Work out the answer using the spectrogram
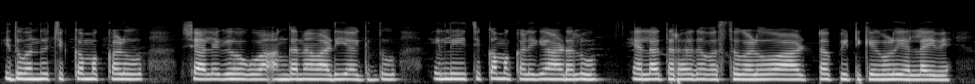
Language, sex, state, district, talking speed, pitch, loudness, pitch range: Kannada, female, Karnataka, Bidar, 110 wpm, 235 Hz, -13 LUFS, 230-245 Hz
